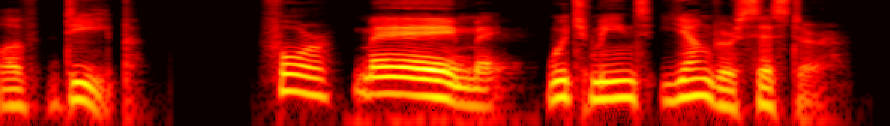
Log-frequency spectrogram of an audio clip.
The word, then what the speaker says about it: 妹妹: The pronunciation of 妹妹 is like the first syllable of "merry."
